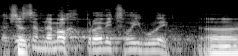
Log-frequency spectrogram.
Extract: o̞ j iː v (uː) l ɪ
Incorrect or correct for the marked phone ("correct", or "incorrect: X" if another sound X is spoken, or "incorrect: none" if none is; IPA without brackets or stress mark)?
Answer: correct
